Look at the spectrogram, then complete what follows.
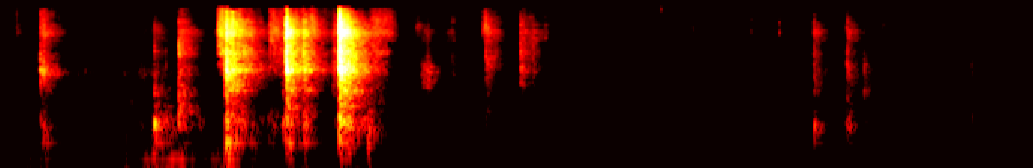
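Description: A cat scuffling after its prey on a laminate floor and against plastic litter trays: a burst of clattering knocks and scrapes lasting about a second and a half, then a few light clicks near the end.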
